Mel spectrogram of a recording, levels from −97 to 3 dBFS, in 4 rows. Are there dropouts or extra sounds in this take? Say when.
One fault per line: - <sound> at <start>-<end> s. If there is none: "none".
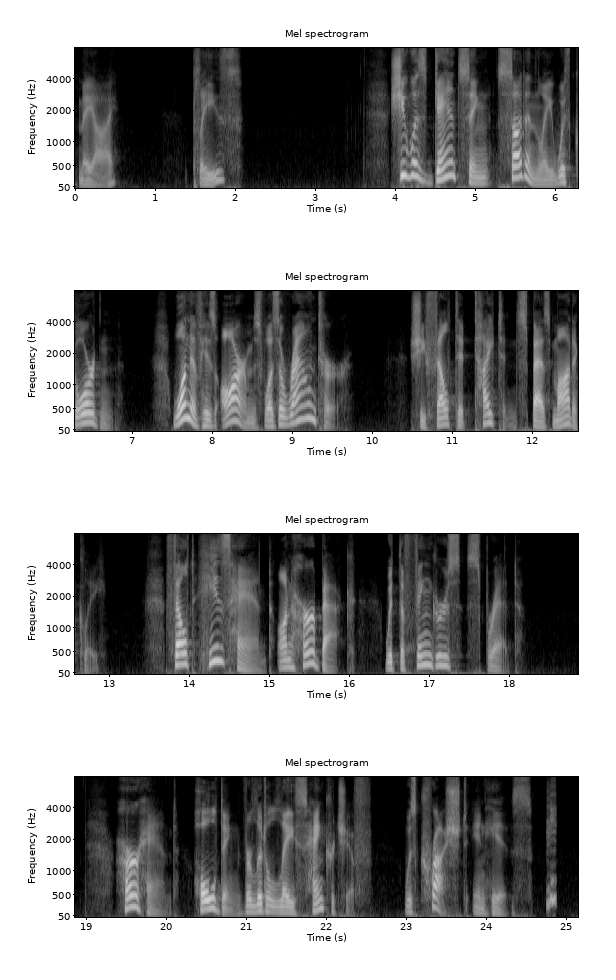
- laugh at 24.8-24.9 s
